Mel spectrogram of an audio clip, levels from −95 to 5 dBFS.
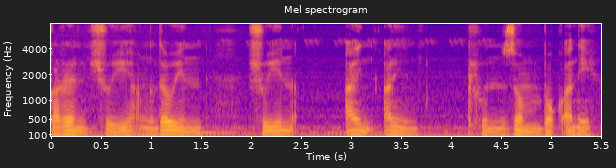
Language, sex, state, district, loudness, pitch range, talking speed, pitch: Mizo, male, Mizoram, Aizawl, -18 LUFS, 90-110 Hz, 120 wpm, 100 Hz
